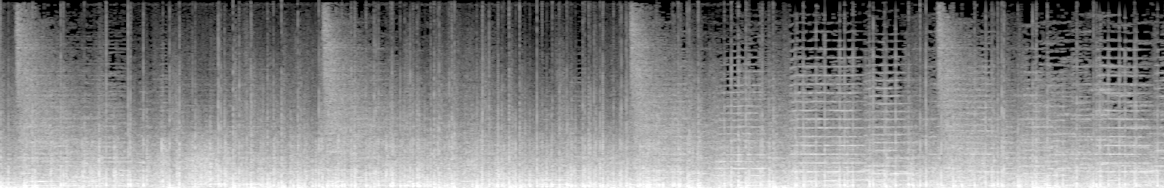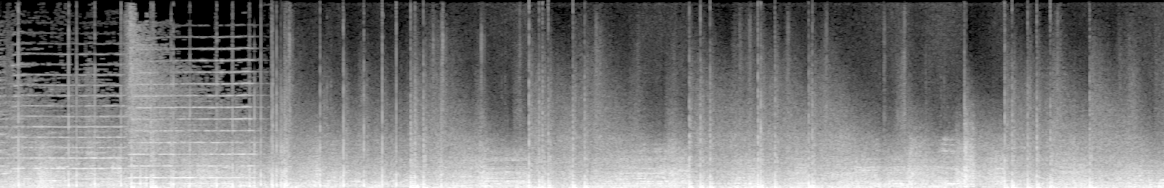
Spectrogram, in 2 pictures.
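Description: Aerial fireworks bursting in a continuous barrage, with a sharp loud burst about every four seconds, while music plays along.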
